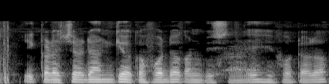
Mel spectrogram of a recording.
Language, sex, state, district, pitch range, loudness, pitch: Telugu, male, Andhra Pradesh, Sri Satya Sai, 100-110 Hz, -18 LUFS, 105 Hz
